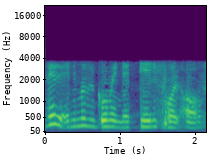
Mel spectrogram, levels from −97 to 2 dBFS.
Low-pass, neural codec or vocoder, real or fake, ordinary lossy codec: 3.6 kHz; codec, 44.1 kHz, 2.6 kbps, SNAC; fake; AAC, 24 kbps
